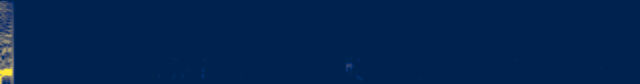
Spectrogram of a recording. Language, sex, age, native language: Icelandic, female, 18-19, Thai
